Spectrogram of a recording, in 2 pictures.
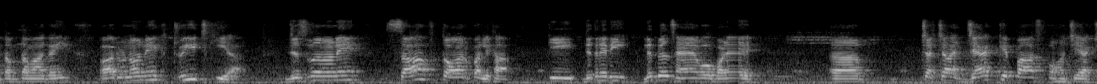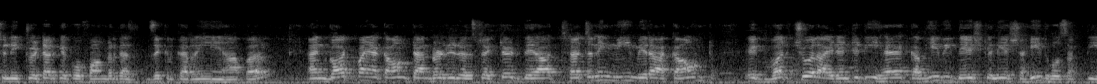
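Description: From 4.71 to 6.77 s the pace suddenly jumps to about 1.79 times normal while the pitch holds steady, so that stretch sounds rushed. That's likely a time-stretched section, squeezed to fit a length by dropping short slices rather than resampling.

At 7.30 to 7.39 s there's a burst of packet loss. About 90 ms never arrived, and the receiver spent roughly 83 ms continuing the last sound and fading it. You hear a held, dying tail before the audio picks up further along with that piece gone.

At 13.04 to 13.08 s there's a short concealed packet loss. About 30 ms went missing and was patched by extending the previous sound, then blended back in. It comes across as a brief smear.

A second burst of packet loss hits at 15.64 to 15.70 s. This time about 50 ms is missing, with about 49 ms of fading fill, so the tail is shorter but the audio still skips forward.

At 18.44 s a tiny concealed packet loss, about 10 ms, leaves just a brief smear. 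Throughout, the call path keeps the top end capped around 8 kHz, along with its usual coding noise.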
